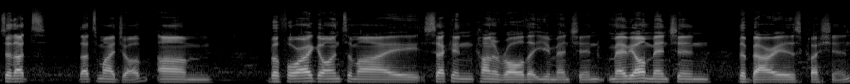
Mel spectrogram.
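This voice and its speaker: A man with an Australian accent speaks at a moderate pace and medium pitch, in a bright, sharp tone. His intonation is monotone and flat, on a very clean recording with a silent background. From Australia, Sydney. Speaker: renewable energy consultant, panelist. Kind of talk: panel talk.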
